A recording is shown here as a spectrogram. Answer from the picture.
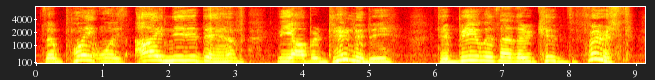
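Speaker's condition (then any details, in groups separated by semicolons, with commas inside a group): Cerebral palsy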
